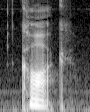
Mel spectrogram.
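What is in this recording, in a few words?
"caulk", US English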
